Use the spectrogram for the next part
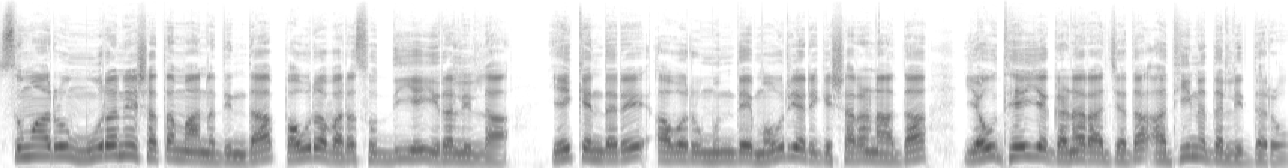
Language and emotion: Kannada, neutral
